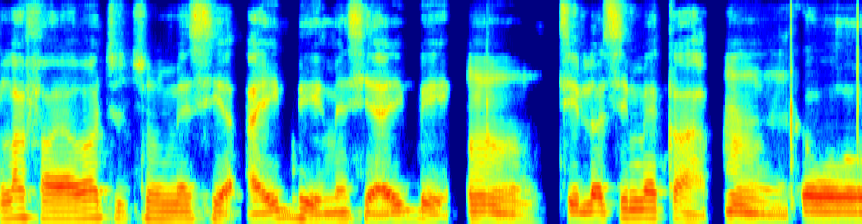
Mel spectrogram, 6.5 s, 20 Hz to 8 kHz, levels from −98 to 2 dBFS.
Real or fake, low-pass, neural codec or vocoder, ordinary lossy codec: fake; none; codec, 16 kHz, 4 kbps, X-Codec, HuBERT features, trained on balanced general audio; none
